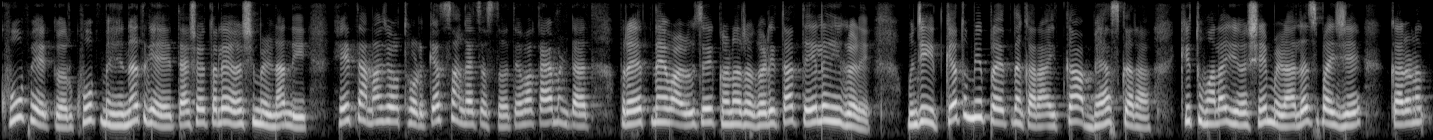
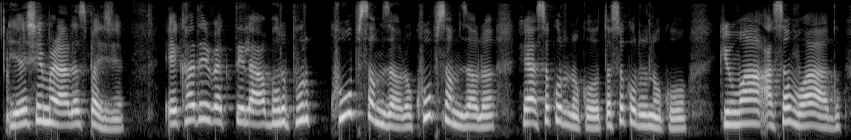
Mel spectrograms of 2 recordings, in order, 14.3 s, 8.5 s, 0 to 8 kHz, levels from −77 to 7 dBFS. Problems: none marked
